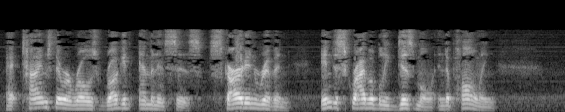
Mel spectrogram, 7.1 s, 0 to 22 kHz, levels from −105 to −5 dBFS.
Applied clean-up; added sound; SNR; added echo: none; none; none; none.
